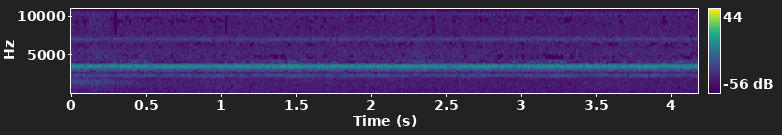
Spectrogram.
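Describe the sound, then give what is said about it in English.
Crickets chirp in a continuous, high, shimmering trill that stays faint and unbroken throughout, with no voices. “The sound of the crickets”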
